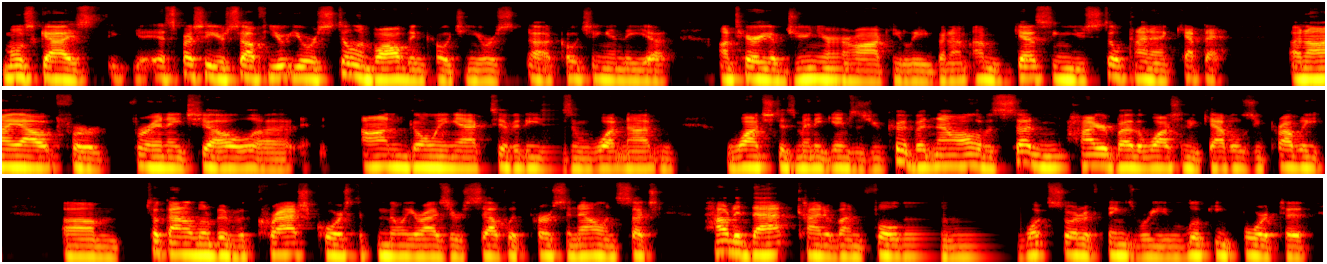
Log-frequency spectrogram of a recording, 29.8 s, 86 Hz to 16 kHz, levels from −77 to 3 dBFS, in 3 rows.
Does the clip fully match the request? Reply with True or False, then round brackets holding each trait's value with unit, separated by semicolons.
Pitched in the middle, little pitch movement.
False (125 Hz; 2.1 semitones)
